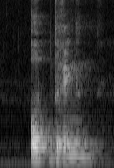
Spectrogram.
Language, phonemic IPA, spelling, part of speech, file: Dutch, /ˈɔbdrɪŋə(n)/, opdringen, verb, Nl-opdringen.ogg
- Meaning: to thrust or force something upon someone; to forcibly make someone accept something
